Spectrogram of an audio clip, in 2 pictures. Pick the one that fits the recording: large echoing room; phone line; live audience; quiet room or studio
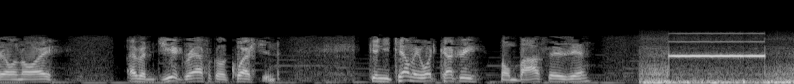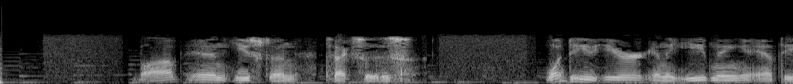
phone line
